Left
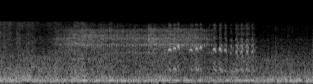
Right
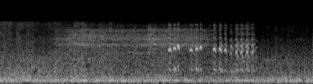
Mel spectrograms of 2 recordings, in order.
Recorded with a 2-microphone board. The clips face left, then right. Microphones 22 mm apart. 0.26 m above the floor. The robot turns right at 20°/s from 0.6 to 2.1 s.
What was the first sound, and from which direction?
An engine running, 30° right.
